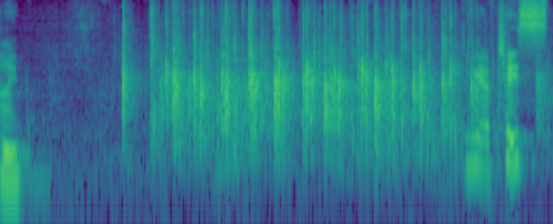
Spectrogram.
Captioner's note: audience applauds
